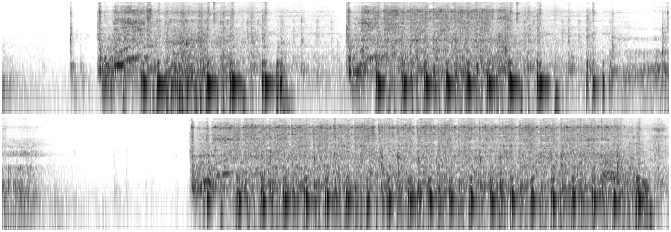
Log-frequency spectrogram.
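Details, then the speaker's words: Briggs engine mower, just bought, three bursts of steady starter cranking but never catches; owner points to the fuel solenoid, checking for its click with the key, as first suspect. "it's not turning on so first thing first if your mower doesn't turn on I'm going to show you guys this"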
